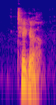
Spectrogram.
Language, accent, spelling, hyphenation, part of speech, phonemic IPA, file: English, Southern England, Tigger, Tig‧ger, noun, /ˈtɪɡə/, LL-Q1860 (eng)-Tigger.wav
- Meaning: 1. An overly enthusiastic or energetic person, often characterized by bouncing 2. A member of The Independent Group for Change, a pro-European British political party that existed in 2019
